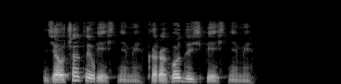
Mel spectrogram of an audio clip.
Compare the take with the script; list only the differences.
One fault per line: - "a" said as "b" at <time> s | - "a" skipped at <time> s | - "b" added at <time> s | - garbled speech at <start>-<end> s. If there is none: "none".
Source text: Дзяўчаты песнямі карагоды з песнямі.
none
